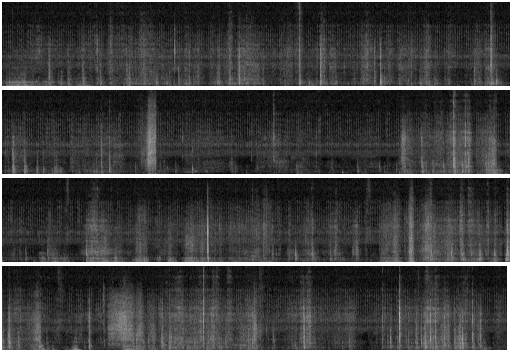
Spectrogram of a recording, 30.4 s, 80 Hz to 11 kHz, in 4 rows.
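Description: A sheet of A3 paper being handled, folded and creased by hand: irregular rustling and crinkling with frequent sharp crackles.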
